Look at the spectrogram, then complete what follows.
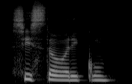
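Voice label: "s'istòricu", female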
